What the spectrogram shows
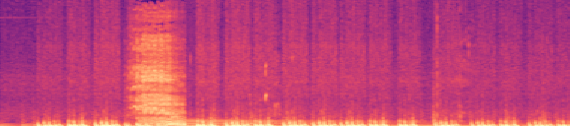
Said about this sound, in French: Donc c'est un paysage avec un château et un cheval euh, qui s'approche du château.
